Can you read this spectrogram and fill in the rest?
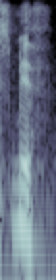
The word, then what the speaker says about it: Smith: Yo creo que es Smith, porque su apellido es Smith. – Sí, pero hay una diferencia entre cómo se pronuncia.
